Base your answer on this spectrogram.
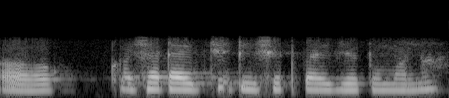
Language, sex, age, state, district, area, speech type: Marathi, female, 18-30, Maharashtra, Nagpur, urban, conversation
